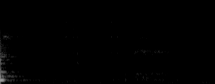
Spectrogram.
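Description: A few faint computer mouse clicks, scattered between half a second and a second and a half in.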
